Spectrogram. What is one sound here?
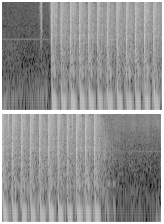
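A pickaxe chops rapidly and steadily at wood.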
